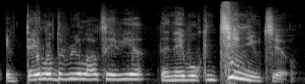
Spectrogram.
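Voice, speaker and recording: A woman's voice: fairly high pitch, a little fast, darkish tone, close to an everyday voice. A woman voicing a young female pony, blunt and protective, speaking earnestly and emphatically in a fan fiction drama. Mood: firm, reassuring.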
